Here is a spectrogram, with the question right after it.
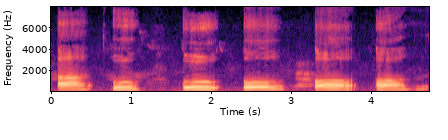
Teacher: ऐसा लगता है कि ध्वनि जो है वो अंदर से निकल के आ रही है, जीभ के पीछे से निकल कर आ, उ, ओ, है ना, ऐसा पता चलता है। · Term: पश्च स्वर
